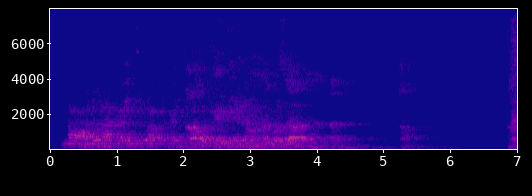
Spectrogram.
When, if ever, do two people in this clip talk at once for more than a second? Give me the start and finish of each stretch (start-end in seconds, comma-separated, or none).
2.0-3.5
